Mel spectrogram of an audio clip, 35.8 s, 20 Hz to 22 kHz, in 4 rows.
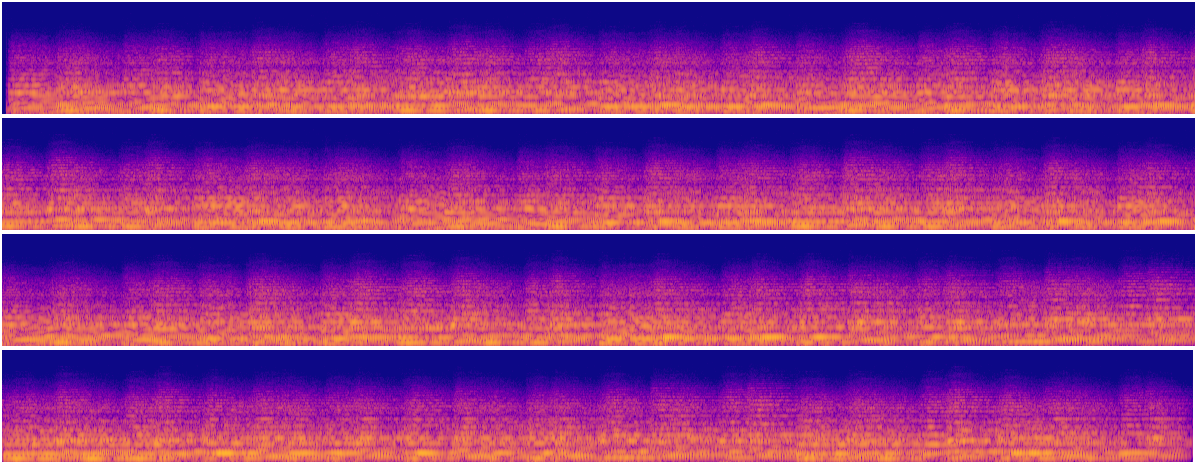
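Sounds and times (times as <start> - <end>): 
looping string theme music: 0.0 - 35.7.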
